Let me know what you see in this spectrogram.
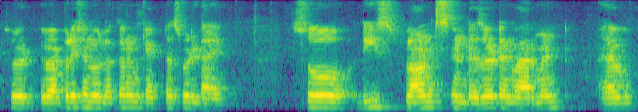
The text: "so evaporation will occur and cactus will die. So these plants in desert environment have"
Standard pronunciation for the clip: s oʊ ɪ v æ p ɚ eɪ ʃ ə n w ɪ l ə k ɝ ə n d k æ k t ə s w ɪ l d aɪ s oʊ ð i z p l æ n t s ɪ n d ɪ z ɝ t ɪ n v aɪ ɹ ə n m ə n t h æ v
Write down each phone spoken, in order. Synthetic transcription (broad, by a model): s oʊ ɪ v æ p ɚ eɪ ʃ ə n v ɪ l ə k ɝ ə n k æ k t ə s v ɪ l d aɪ s oʊ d i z p l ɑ n t s ɪ n d ɪ z ɝ t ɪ n v aɪ ə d m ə n t h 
